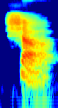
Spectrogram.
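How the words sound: The ll is said with an Argentine accent. "da Argentina e do Uruguai"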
